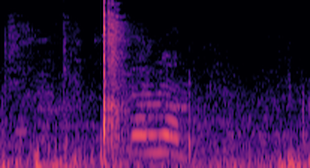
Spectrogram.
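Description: A single sharp crack about two-thirds of a second in, typical of a cricket bat striking a ball in the nets, followed at once by a brief call from a voice that falls in pitch. A few lighter clicks come before it.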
